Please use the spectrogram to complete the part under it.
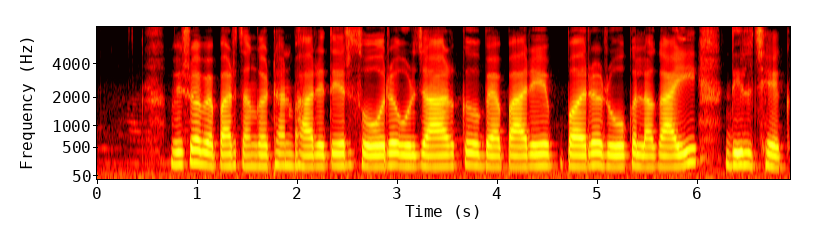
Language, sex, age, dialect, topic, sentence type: Magahi, female, 18-24, Northeastern/Surjapuri, banking, statement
